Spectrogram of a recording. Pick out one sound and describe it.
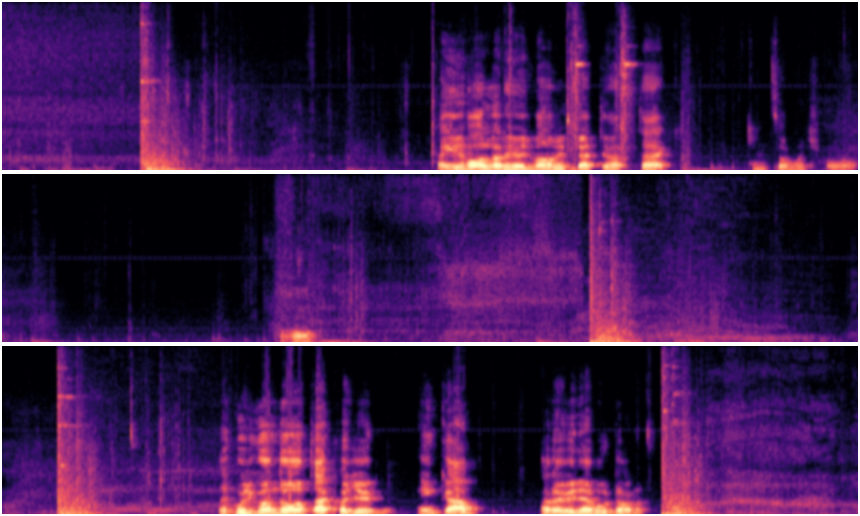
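Rifle shots ring out sharply.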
